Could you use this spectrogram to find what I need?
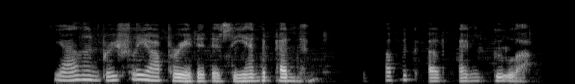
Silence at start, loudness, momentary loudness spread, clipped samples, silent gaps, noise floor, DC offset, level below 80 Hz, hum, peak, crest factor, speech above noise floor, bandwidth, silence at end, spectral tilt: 0.55 s; -22 LUFS; 15 LU; under 0.1%; none; -73 dBFS; under 0.1%; -60 dBFS; none; -2 dBFS; 20 dB; 52 dB; 7.6 kHz; 0.45 s; -6.5 dB/octave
